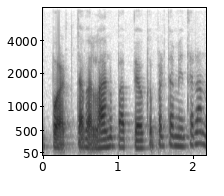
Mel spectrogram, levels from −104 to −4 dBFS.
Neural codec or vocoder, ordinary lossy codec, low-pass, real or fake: none; none; none; real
